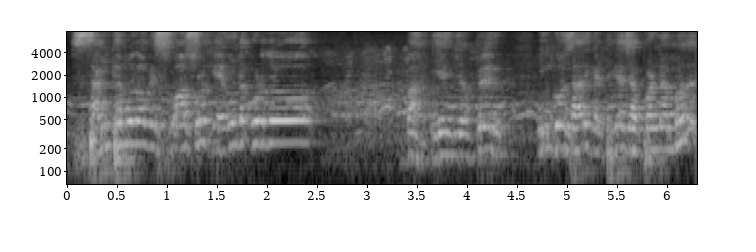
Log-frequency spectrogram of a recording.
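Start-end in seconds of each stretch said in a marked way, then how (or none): none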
